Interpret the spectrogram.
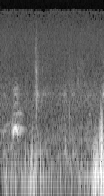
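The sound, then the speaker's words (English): A small dog yaps a few times in short, sharp bursts, with a louder flurry at the end, against faint outdoor background noise. “Not that yappy little thing you've just heard.”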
